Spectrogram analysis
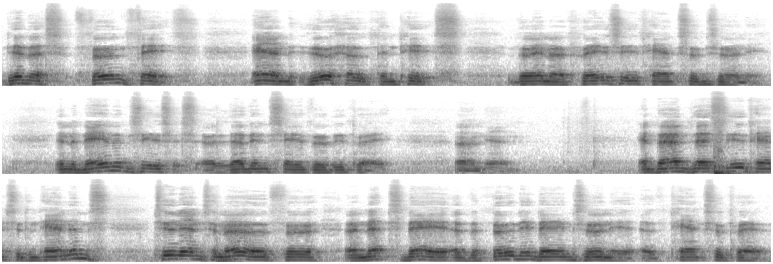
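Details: Adult male with a self-described speech impediment after cancer treatment years ago, apparently including removal of his entire tongue followed by radiation; articulation impairment after glossectomy.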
